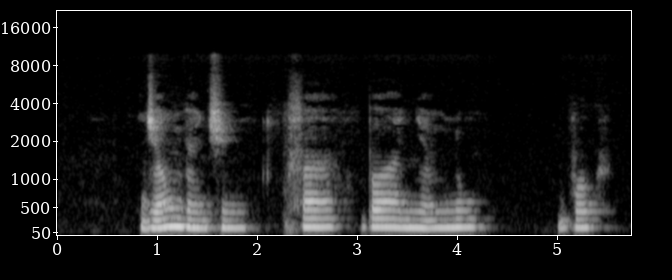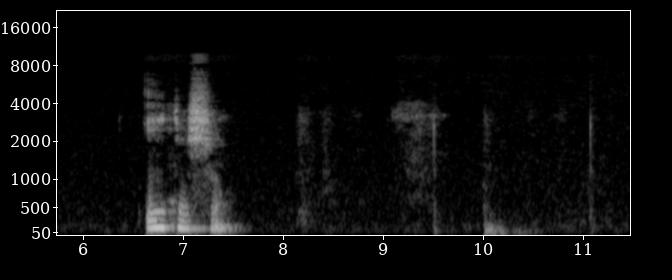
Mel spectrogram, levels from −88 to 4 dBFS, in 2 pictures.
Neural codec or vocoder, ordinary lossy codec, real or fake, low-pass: none; MP3, 48 kbps; real; 9.9 kHz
